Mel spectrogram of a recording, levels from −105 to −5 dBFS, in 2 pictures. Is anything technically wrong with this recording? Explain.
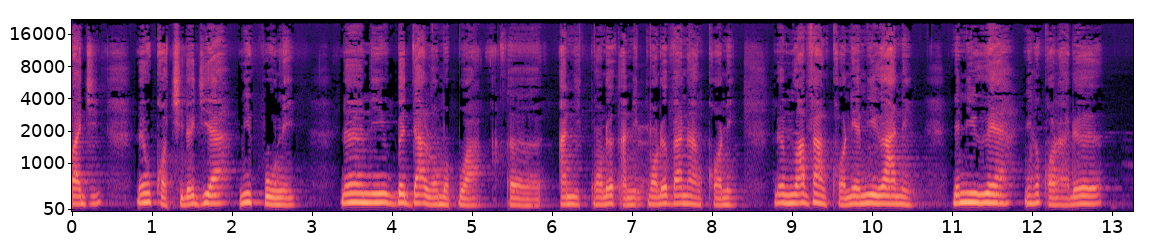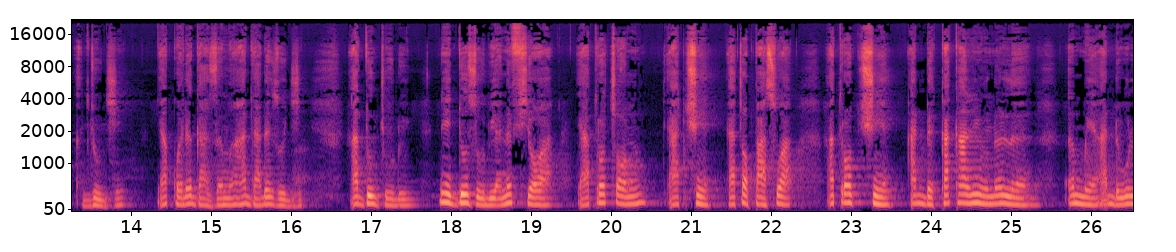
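No, nothing technically wrong can be heard here.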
